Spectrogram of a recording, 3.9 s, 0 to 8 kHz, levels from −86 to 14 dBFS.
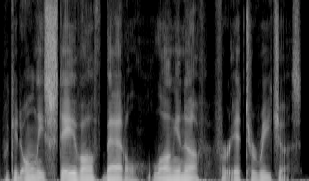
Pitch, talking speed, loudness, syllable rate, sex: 105 Hz, 215 wpm, -16 LUFS, 4.9 syllables/s, male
